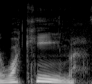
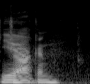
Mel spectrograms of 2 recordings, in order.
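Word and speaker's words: Joaquin: His brother, Joachim Phoenix. – It's pronounced Joachim.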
